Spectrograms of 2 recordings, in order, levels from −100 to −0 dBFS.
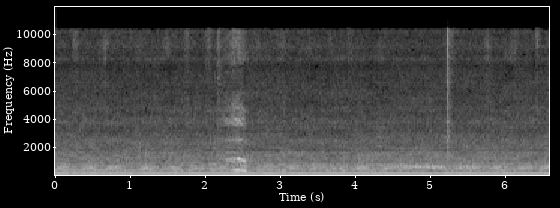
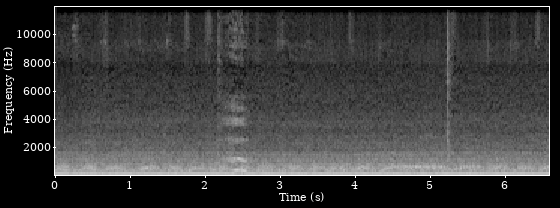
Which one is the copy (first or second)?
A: first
